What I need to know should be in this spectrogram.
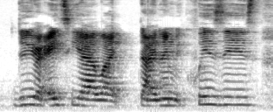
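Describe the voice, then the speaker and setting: A woman speaks with audible room echo. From US Midwest, St. Louis, Missouri. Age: 20s. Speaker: nursing student vlogger. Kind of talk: casual advice vlog. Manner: fast; animated.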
